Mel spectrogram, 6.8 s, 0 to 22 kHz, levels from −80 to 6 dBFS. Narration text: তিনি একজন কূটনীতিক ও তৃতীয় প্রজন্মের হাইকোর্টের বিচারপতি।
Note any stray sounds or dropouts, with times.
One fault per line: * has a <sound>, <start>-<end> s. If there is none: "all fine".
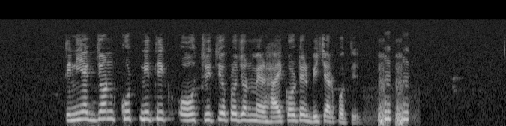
* has a laugh, 5.0-5.5 s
